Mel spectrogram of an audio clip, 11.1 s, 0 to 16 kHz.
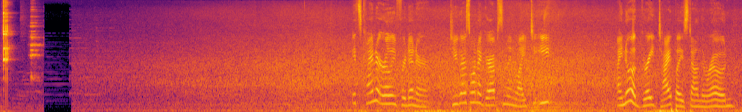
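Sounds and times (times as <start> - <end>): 
cocktail glasses clinking in a toast: 0.0 - 0.7
speech: 5.3 - 8.4, 9.2 - 11.1.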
